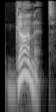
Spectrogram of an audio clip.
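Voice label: "gahnite", British English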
